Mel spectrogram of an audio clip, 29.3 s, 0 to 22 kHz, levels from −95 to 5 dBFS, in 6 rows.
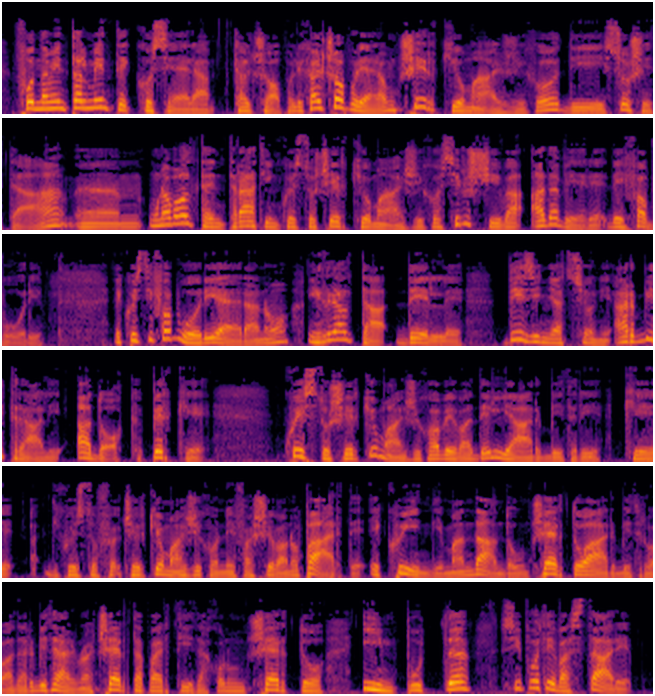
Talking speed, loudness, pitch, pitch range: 135 wpm, -27 LUFS, 140 Hz, 120-180 Hz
